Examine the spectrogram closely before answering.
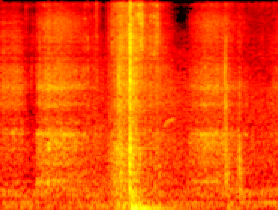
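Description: Hands grab a wooden ladder with a heavy thud.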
